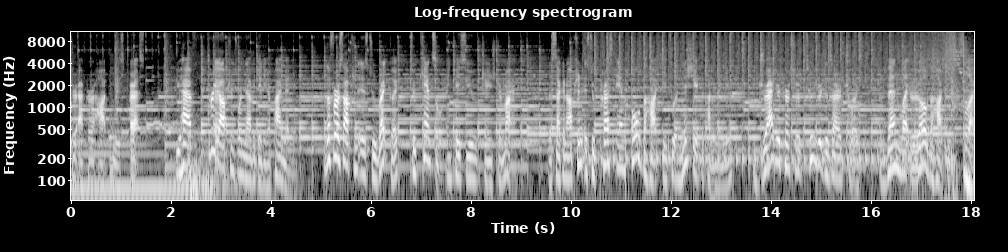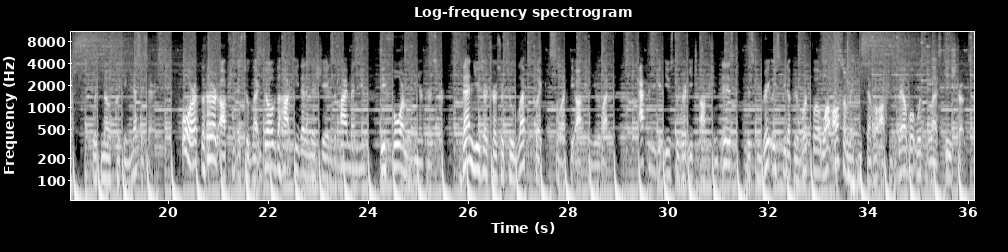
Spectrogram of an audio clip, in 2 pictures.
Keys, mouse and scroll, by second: 0.0 t, 4.9 z, 9.0 z, 22.2 z, 23.7 z.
